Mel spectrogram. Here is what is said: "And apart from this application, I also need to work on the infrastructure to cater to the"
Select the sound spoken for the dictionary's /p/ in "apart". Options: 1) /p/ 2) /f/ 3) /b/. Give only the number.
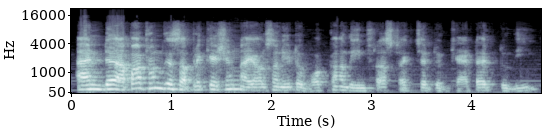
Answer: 1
